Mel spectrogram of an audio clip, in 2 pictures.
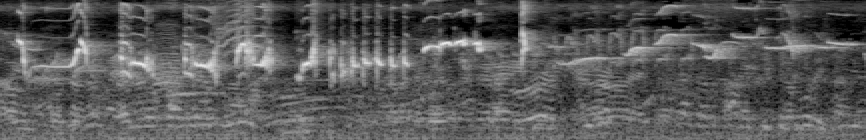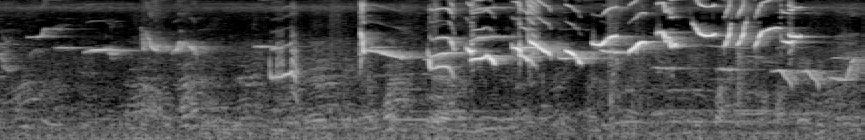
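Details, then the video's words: Indonesian Oriental magpie-robin singing continuously, its song played to stir other magpie-robins: bursts of sharp, high, varied whistles and rapid chattering phrases, a quieter stretch in the middle, with faint voices. "SUARA BURUNG Kacer konslet NGEPLONG untuk PANCINGAN KACER supaya lebih EMOSI"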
